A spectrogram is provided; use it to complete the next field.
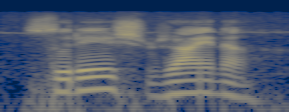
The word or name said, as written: Suresh Raina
